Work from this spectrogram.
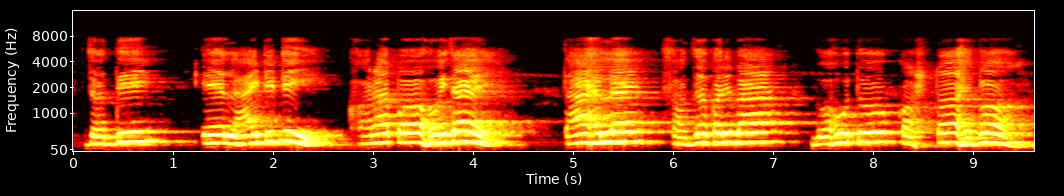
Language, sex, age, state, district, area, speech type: Odia, male, 60+, Odisha, Dhenkanal, rural, spontaneous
